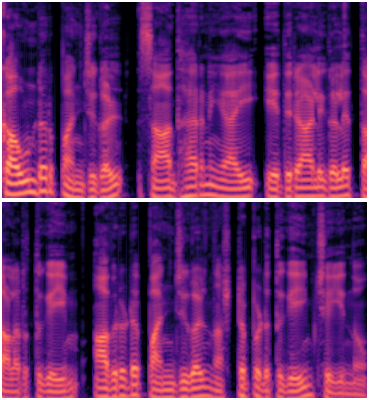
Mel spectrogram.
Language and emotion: Malayalam, neutral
